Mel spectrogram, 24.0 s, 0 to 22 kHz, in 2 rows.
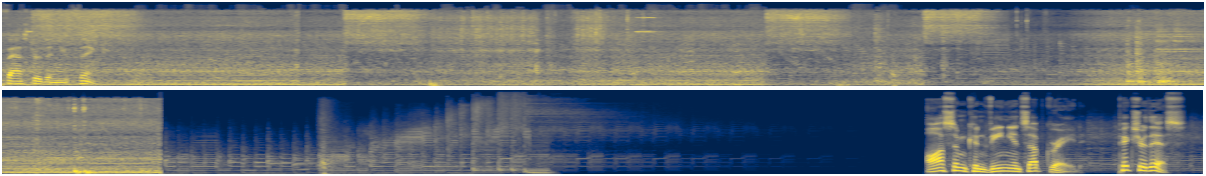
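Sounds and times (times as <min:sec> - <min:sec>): bursts of hissing: 0:00.0 - 0:10.2
diesel engine running: 0:00.0 - 0:13.6.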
